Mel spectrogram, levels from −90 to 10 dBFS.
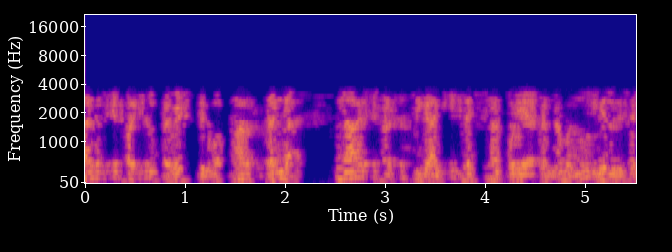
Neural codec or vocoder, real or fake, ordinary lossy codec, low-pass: vocoder, 24 kHz, 100 mel bands, Vocos; fake; Opus, 32 kbps; 3.6 kHz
